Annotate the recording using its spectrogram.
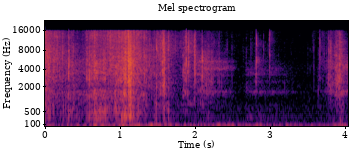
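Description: Packaging rustling and crinkling as vacuum-sealed frozen meat packs are lifted out of a foam-lined shipping box, with scattered light clicks. It settles down over the last second or so.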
